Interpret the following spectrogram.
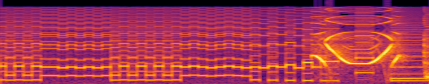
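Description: Playskool Busy Ball Popper's sound chip playing a simple electronic tune in beeping tones. Near the end a loud swooping sound effect dips in pitch and rises again.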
